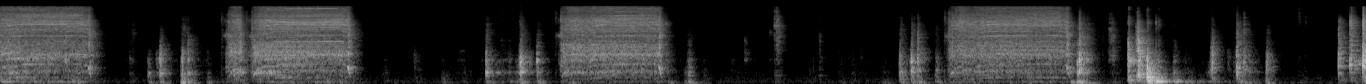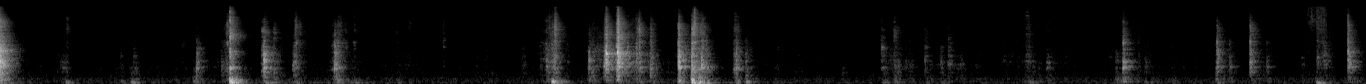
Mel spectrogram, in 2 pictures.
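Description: Cordless drill/driver spinning in four short runs of one to two seconds each in the first eleven seconds, backing out the screws of a power supply's metal base plate. After that come scattered sharp clicks and knocks as the loose screws and the metal case are handled.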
